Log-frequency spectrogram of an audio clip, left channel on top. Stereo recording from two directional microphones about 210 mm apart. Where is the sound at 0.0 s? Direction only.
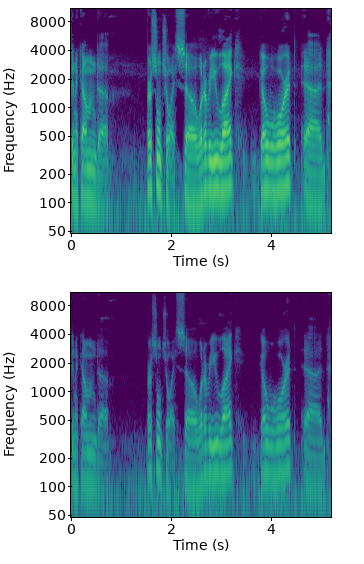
35° left (ahead or behind).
